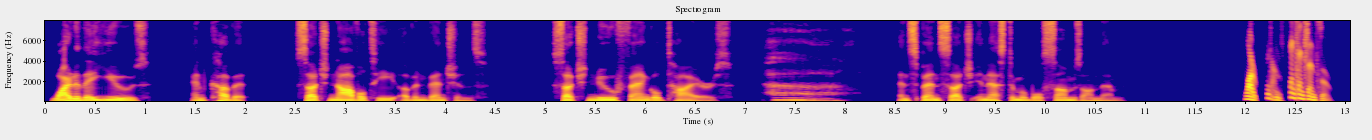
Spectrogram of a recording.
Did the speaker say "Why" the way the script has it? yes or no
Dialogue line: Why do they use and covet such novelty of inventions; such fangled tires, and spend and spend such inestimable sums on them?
yes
